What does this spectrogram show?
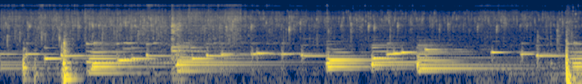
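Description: Shallots, chillies and tomato frying in a little oil in an aluminium wok, a steady sizzle with the steel spatula scraping the pan now and then, under melodic background music. A loud low thump near the end.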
